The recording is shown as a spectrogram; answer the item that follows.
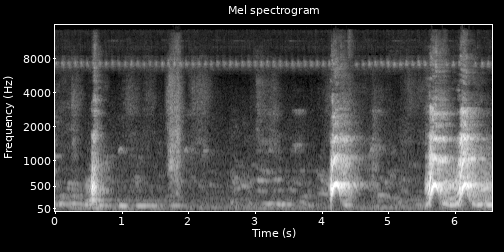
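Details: Domestic dog barking at a large black stray cat looking to mate; quiet scattered sounds at first, then three abrupt barks near the end, the last two close together, over a thin constant high-pitched tone.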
